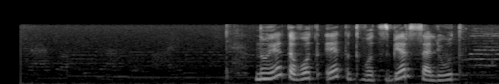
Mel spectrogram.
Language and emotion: Russian, neutral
